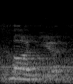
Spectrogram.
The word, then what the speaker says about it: Kony: Now, she eventually faded out in 1988, and her cousin or relative, Joseph Konya, that's spelled K-O-N-Y, but it's actually pronounced Konya, he took over the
